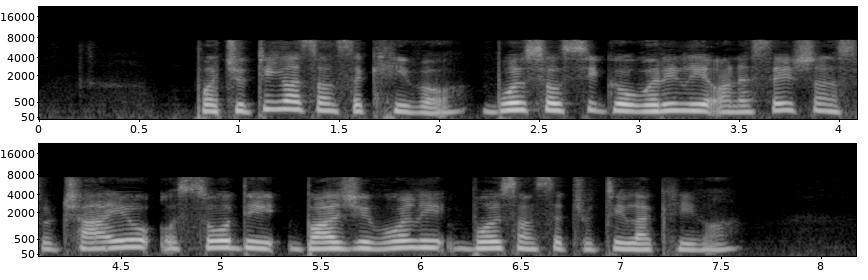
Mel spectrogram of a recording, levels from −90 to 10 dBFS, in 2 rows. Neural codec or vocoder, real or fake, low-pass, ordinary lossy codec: codec, 16 kHz, 1.1 kbps, Voila-Tokenizer; fake; none; none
